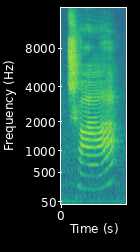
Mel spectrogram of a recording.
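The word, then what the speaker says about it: chá (茶): É chá, chá. O CH nós pronunciamos como se fosse TCH e a gente sobe um pouquinho a entonação.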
